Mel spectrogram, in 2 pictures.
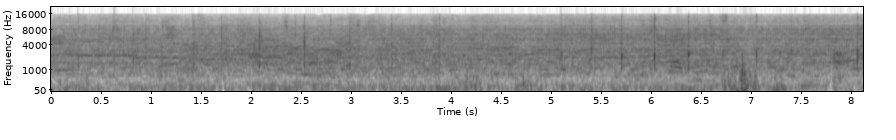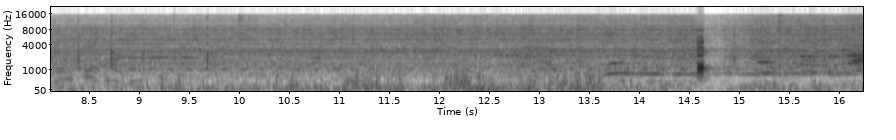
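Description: An ambulance engine rumbles as it rolls slowly past, close by.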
